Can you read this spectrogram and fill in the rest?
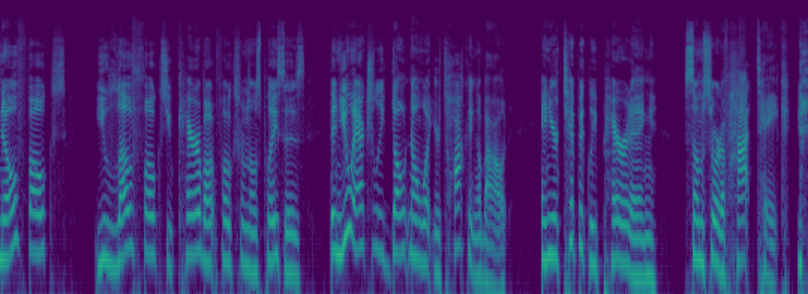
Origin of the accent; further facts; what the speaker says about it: Milwaukee, Wisconsin, United States; I was born and raised in Milwaukee myself, went to high school at Rufus King High School for the College Bound on 19th and Capitol, took the bus to school. I grew up in the city. I believe in Milwaukee.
